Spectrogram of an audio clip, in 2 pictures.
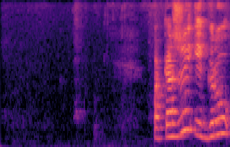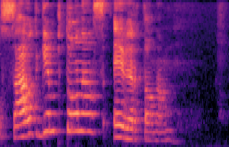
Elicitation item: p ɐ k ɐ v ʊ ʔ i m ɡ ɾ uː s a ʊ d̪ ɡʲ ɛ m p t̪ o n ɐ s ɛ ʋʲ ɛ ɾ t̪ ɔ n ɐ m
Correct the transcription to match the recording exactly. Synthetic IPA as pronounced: p ɐ k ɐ ʒ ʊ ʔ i ɡ ɾ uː s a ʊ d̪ ɡʲ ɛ m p t̪ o n ɐ s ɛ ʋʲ ɛ ɾ t̪ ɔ n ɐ m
